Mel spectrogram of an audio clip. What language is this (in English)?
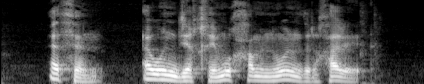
Kabyle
